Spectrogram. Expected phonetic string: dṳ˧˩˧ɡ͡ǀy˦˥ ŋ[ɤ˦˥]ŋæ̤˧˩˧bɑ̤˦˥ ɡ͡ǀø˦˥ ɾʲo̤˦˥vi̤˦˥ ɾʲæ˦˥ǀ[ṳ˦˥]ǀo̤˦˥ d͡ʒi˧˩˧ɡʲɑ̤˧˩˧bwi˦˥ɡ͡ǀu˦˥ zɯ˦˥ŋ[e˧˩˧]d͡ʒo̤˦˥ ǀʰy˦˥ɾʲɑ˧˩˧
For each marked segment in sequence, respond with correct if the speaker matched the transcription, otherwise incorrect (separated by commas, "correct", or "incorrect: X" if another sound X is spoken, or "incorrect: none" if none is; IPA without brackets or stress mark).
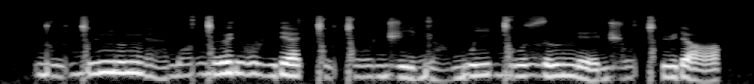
incorrect: ɯ˦˥, incorrect: ṳ˧˩˧, correct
